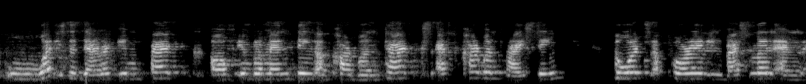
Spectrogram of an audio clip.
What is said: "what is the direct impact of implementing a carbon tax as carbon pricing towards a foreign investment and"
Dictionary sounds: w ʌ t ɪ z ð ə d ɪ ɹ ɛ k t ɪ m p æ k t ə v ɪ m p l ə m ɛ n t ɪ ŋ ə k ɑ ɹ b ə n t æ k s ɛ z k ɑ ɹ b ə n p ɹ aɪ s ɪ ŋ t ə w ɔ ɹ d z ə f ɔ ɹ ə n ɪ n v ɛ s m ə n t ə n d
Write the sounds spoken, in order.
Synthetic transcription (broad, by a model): w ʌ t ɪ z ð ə d ɪ ɹ ɛ k t ɪ m p æ k t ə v ɪ m p l ə m ɛ n t ɪ ŋ ə k ɑ ɹ b ə n t æ k s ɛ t k ɑ ɹ b ə n p ɹ aɪ s ɪ ŋ t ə w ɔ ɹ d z ə p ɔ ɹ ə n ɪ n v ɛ s m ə n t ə n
